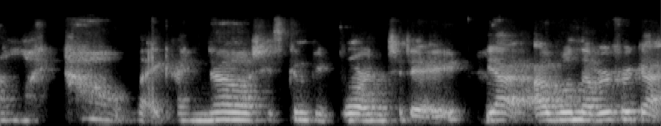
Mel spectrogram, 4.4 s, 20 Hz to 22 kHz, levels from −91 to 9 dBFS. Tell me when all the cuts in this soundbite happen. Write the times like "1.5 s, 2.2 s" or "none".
3.1 s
